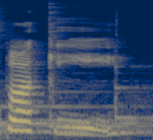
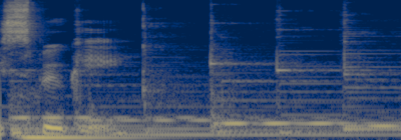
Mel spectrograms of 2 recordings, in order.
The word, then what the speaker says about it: Spooky: I know it's supposed to be pronounced Spucky, but it looks like it should be Spooky.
